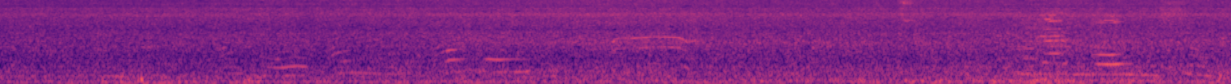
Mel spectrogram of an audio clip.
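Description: Steady rush of churning water around a whitewater raft ride, with faint voices of other riders over it.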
